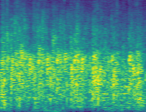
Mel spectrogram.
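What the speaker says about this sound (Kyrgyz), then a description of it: "Кол чаап коесузбу?" Audience applause at a Kurban Ait community gathering in Moscow, a dense, steady wash of clapping from many hands that fills the whole moment.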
